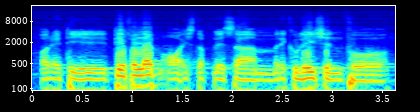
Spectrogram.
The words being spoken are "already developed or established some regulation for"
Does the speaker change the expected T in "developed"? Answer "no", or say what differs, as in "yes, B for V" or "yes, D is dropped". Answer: yes, T is dropped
